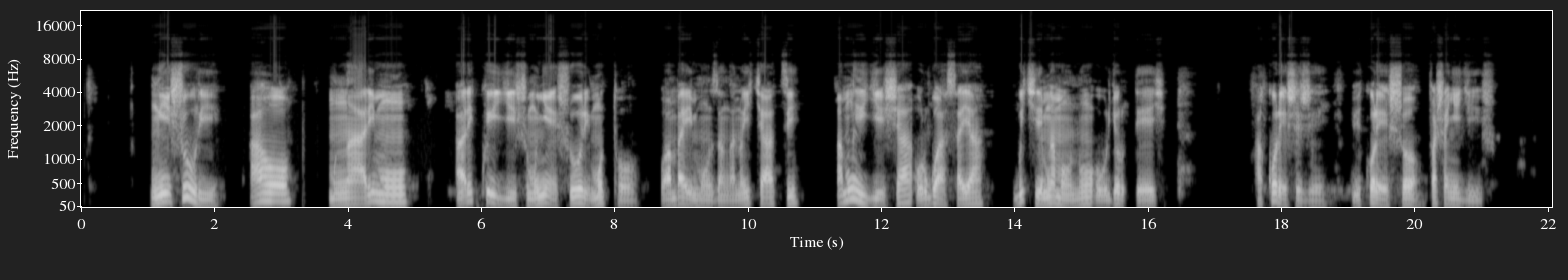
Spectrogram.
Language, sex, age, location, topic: Kinyarwanda, male, 18-24, Huye, health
